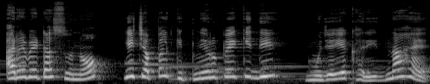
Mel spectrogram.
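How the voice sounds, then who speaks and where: A woman's voice: high voice, animated, unhurried. A woman voicing a curious, gushing lady of the house in a cartoon village story, full of exclamations. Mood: eager. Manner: exclaiming, effusive. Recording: music bed behind the voice.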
